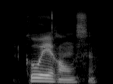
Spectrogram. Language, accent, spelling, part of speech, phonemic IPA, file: French, France, cohérence, noun, /kɔ.e.ʁɑ̃s/, LL-Q150 (fra)-cohérence.wav
- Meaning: coherence, consistence, consistency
